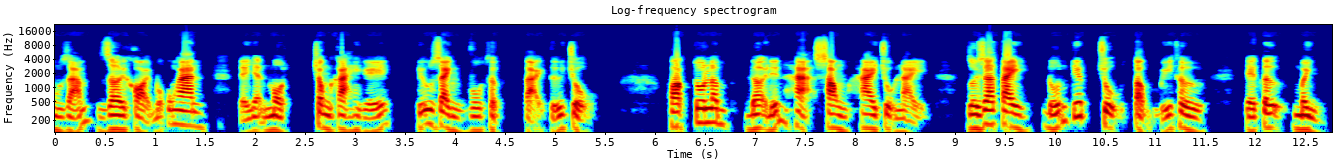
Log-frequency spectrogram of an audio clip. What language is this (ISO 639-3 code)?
vie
